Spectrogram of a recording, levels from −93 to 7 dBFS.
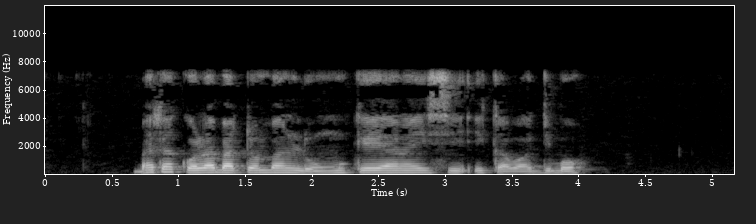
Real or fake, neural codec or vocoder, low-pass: real; none; 7.2 kHz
